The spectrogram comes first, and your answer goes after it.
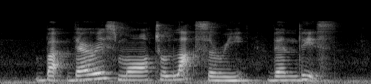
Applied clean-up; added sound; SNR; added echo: none; none; none; none.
